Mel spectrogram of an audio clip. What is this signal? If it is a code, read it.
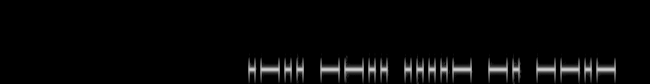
Morse code, heard as a keyed tone, about 20 wpm, 700 Hz. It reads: LZ4NQ
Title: DXCC-100 Call Signs - 5 Characters - Repeated 3x - 20wpm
